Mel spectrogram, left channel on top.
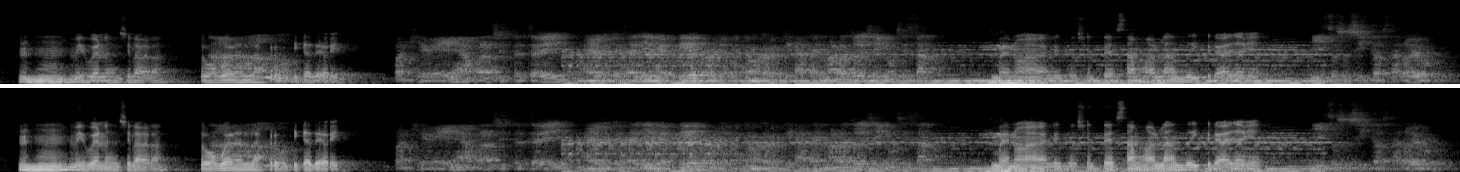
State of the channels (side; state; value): both; normal; correlation 0.74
